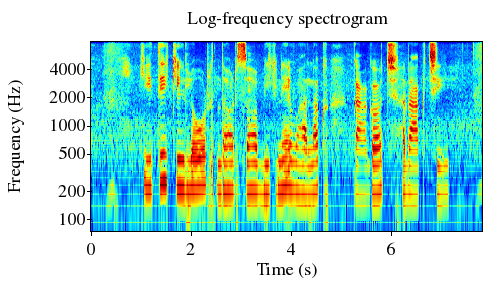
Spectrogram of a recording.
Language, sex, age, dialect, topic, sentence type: Magahi, female, 18-24, Northeastern/Surjapuri, agriculture, statement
